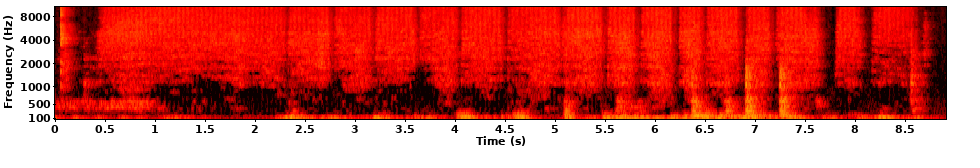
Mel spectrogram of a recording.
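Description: A whiteboard being wiped clean: a steady rubbing hiss as an eraser scrubs back and forth across the board, with irregular soft knocks under it, stopping shortly before the end.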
